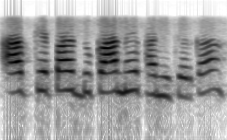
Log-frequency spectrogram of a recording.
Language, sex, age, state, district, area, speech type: Hindi, female, 18-30, Uttar Pradesh, Jaunpur, rural, conversation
